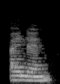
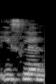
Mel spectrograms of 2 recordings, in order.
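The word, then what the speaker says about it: island: आइल, आइल, आइलैंड, आइल्स, okay, आइल, इसका pronounce को आइलैंड, इसको हम बोलते ईसलैंड नहीं बोलते, आइलैंड का इसका एस साइलेंट होता है, आइलैंड, आइल्स।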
